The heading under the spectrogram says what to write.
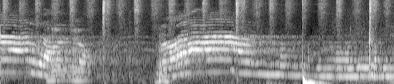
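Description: A cat in a viral internet clip meows loudly in long, drawn-out, wavering yowls, several in a row that almost sound like sung syllables, with a short thump partway through.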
